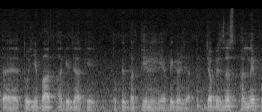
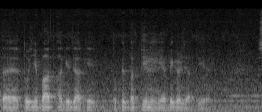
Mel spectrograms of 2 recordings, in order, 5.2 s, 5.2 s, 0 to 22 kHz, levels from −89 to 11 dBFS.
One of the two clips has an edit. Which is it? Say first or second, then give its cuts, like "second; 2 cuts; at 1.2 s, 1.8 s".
first; 1 cut; at 4.0 s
